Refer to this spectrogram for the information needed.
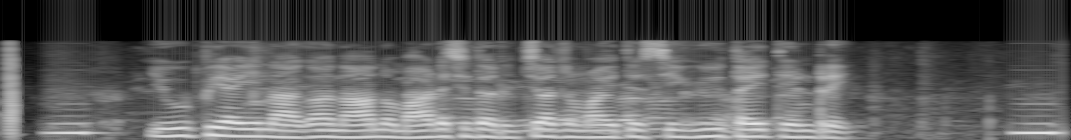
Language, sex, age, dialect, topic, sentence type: Kannada, male, 25-30, Central, banking, question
